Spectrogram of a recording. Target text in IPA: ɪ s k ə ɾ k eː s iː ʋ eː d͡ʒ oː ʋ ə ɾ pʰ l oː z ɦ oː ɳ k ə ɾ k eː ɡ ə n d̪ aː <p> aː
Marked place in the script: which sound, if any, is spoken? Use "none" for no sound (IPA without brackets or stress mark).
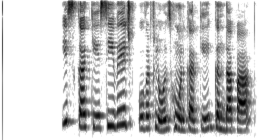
p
